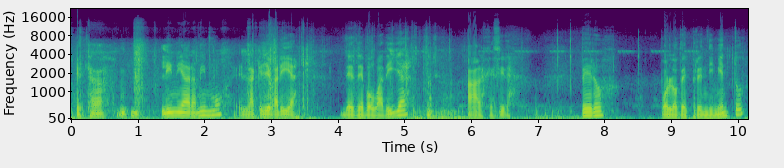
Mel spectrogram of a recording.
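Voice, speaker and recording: A man talking casually and haltingly as he vlogs a night exploration outdoors. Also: low voice. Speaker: vlogger. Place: outdoors at an abandoned train station at night. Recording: outdoor night recording with noise.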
